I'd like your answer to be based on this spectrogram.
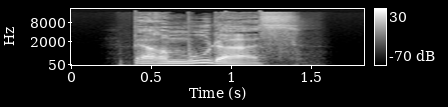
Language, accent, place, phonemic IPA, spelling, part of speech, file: German, Germany, Berlin, /bɛʁˈmuː.daːs/, Bermudas, noun / proper noun, De-Bermudas.ogg
- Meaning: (noun) Bermuda shorts; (proper noun) genitive of Bermuda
